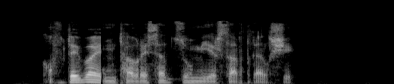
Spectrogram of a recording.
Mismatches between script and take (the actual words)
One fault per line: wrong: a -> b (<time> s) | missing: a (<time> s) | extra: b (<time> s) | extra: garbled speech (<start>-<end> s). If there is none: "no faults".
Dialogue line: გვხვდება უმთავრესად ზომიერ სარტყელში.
no faults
